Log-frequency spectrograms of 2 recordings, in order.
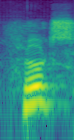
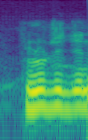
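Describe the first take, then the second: First: The word ends in an s sound. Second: The word ends in a z sound. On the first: The speaker calls it right. "फ्लूट्स होगा" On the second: The speaker calls it wrong. "फ्लूट जो नहीं बोलिएगा"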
